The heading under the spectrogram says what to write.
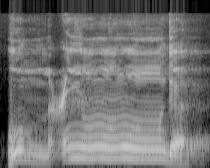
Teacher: nun sukun bertemu dal ikhfa hakiki, kita samarkan bunyi nun sukun 3 harokat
